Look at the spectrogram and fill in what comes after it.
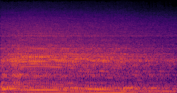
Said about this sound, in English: I'm brake boosting it in first gear with traction control off, and it's not spinning.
